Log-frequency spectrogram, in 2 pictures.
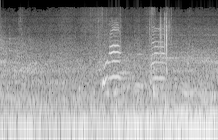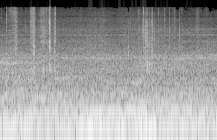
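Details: Street cats fed in a park or street: two clear harmonic meows close together, the first curving up then down, then clicks and a steady low rumble of traffic.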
